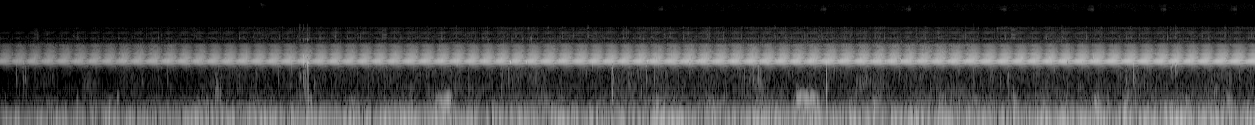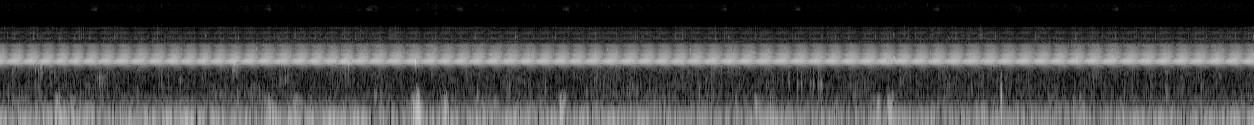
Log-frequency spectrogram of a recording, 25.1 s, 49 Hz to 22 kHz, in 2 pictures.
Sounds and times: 0.0s Underwater sounds 25.0s

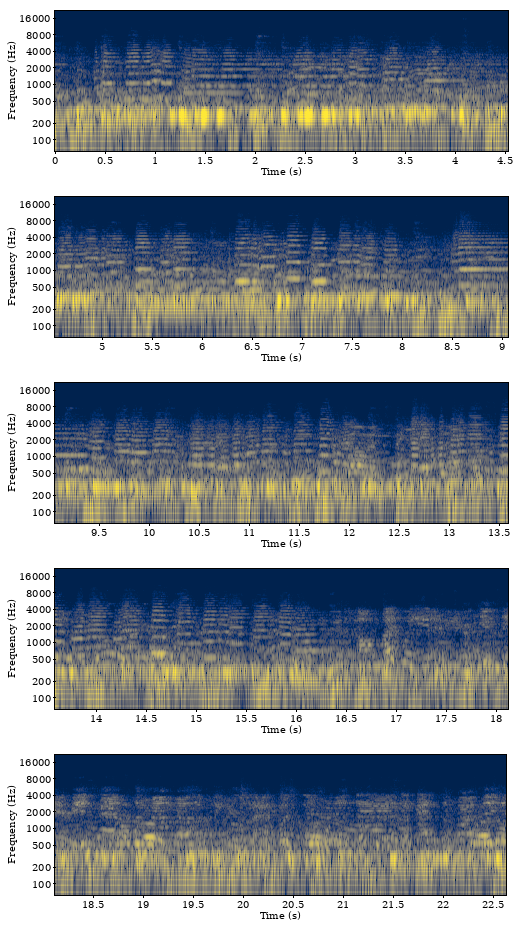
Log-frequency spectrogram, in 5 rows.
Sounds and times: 0.0s folk band 22.6s

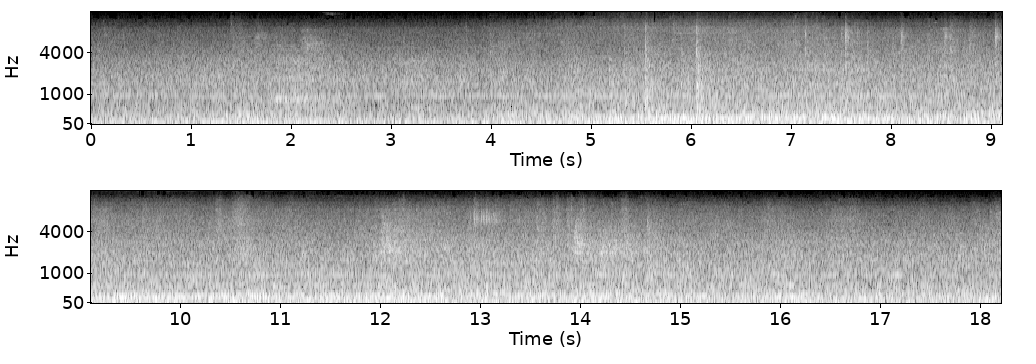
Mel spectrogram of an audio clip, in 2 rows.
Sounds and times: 0.0s elevators moving up and down in the open construction 18.2s

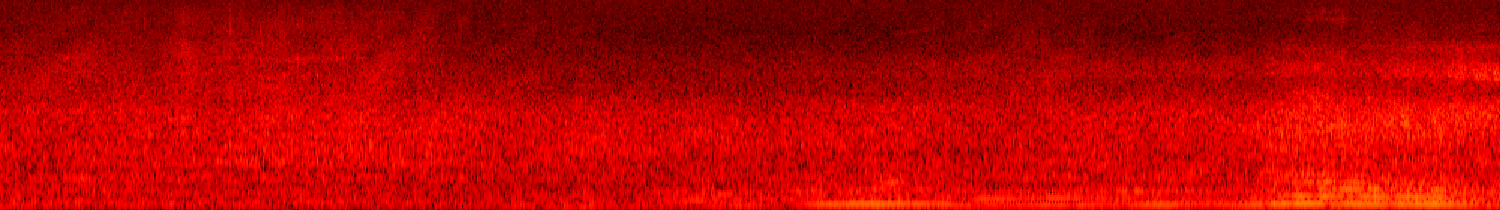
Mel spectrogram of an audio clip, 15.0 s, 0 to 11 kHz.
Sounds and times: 0.0s busy intersection 15.0s
6.8s motorcycle comes to intersection and speeds away 15.0s

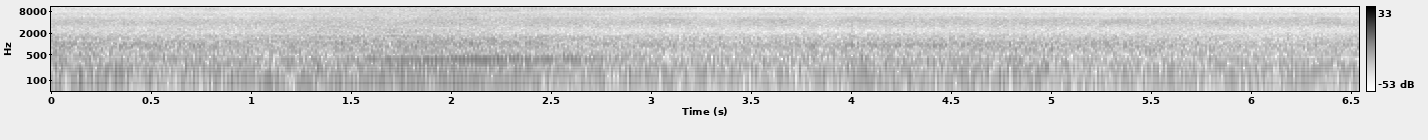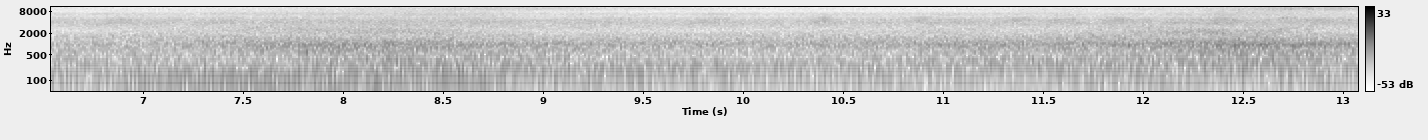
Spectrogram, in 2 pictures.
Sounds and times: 0.0s Cars passing by 5.0s
0.0s Cicada 13.0s
6.7s Cars passing by 13.0s

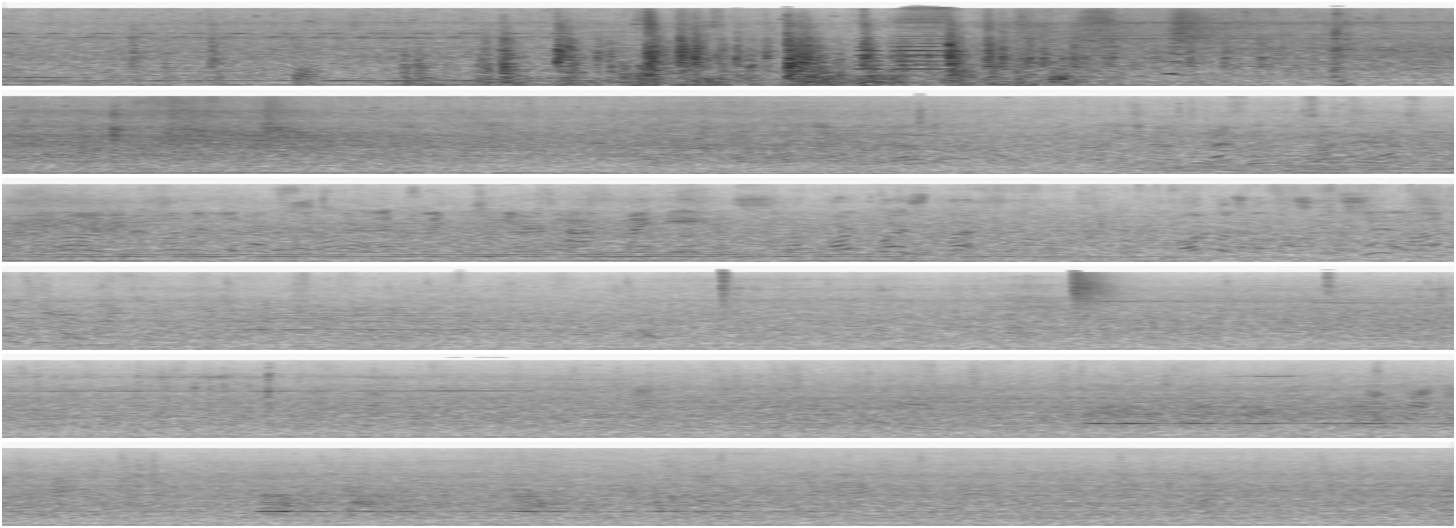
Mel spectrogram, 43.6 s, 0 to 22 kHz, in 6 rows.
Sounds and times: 0.0s Traffic rolling over large construction steel plates 23.0s

